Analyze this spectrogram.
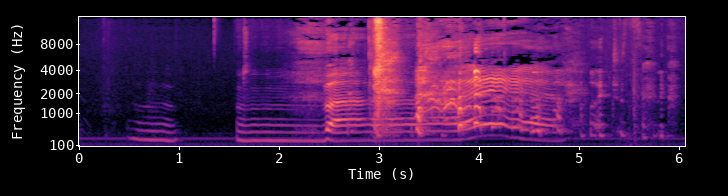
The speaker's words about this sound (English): Bless you.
